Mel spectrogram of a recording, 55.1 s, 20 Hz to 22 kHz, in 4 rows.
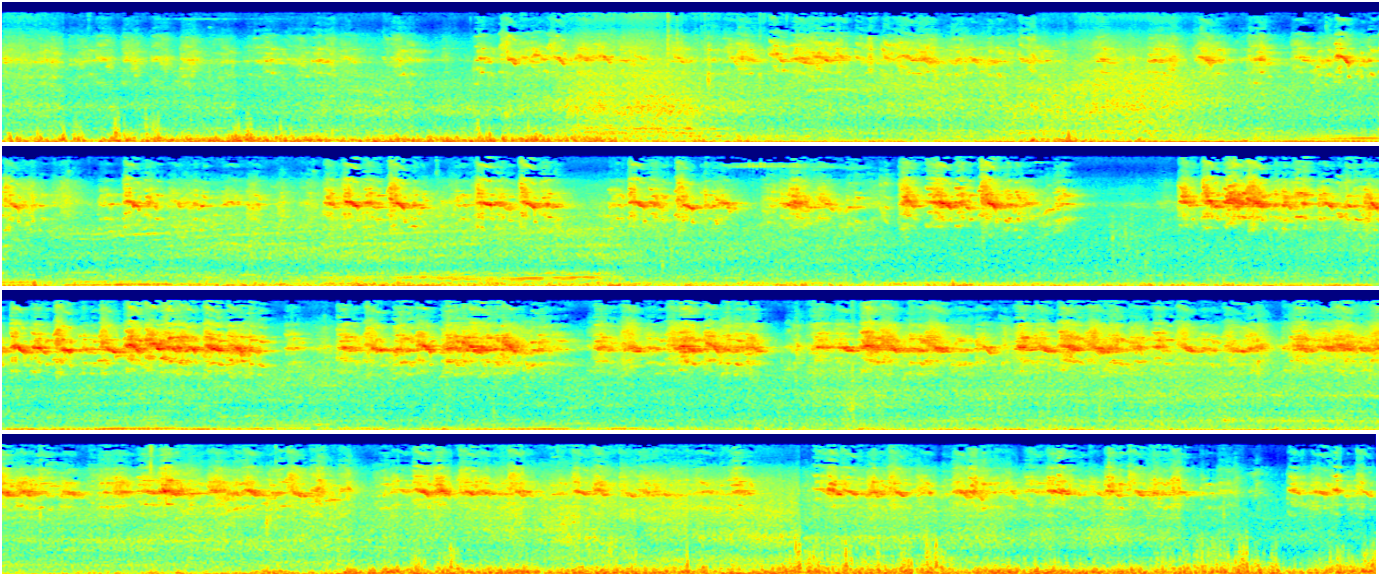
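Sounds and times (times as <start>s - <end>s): birds calling and squawking: 0.0s - 55.0s.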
